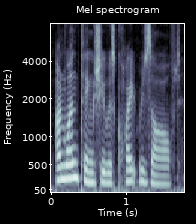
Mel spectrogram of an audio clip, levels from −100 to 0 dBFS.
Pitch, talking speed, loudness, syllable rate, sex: 195 Hz, 235 wpm, -17 LUFS, 6.7 syllables/s, female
